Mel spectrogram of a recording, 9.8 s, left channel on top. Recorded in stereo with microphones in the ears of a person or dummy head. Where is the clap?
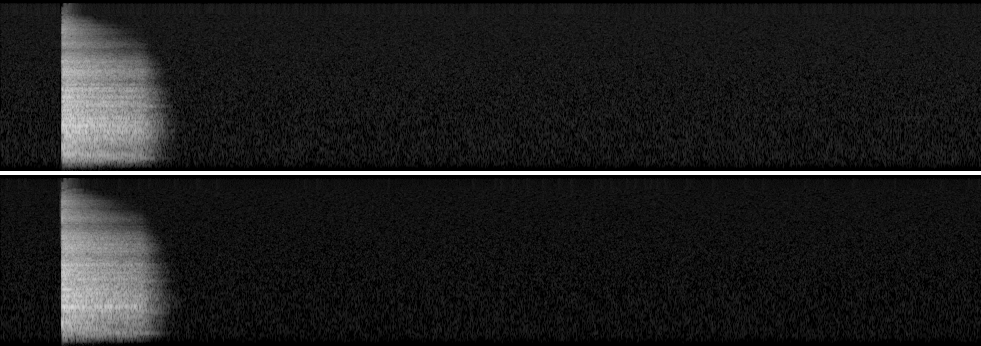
40° right (ahead or behind), 0.6 m.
